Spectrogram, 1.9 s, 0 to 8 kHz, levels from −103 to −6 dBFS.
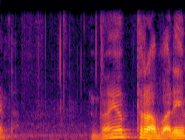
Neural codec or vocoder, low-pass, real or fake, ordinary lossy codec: none; 7.2 kHz; real; none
